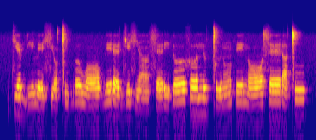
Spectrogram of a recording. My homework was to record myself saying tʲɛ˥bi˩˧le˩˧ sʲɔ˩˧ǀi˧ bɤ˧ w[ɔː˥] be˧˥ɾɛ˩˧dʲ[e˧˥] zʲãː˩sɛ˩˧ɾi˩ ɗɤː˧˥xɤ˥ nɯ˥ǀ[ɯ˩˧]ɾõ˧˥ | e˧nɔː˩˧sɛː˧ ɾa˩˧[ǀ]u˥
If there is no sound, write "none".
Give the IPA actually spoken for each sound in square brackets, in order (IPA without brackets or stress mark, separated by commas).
ɔː˩˧, e˧˥, ɯ˩˧, ǀ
